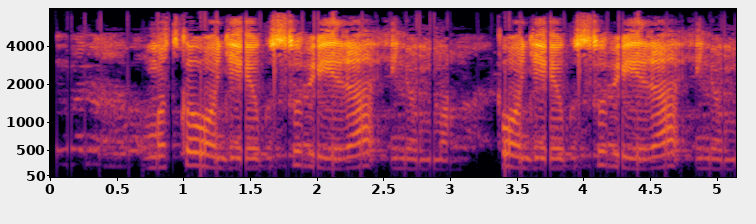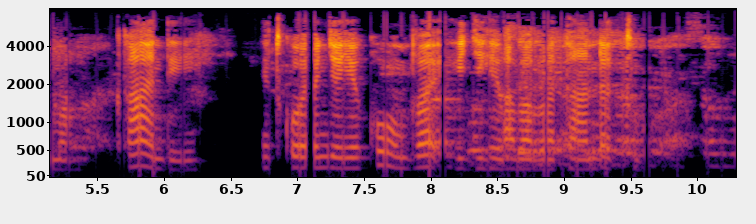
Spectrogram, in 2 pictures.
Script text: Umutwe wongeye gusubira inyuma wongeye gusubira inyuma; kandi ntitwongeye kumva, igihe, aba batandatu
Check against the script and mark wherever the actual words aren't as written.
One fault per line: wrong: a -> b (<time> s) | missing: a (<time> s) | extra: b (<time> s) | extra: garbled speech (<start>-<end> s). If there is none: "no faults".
no faults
